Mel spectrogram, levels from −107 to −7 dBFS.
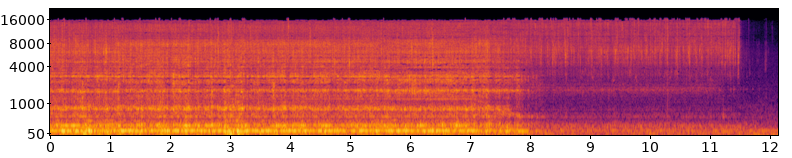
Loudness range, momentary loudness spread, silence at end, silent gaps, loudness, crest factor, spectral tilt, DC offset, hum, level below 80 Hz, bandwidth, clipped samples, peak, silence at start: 11 LU; 12 LU; 0 s; none; -24 LUFS; 18 dB; -3.5 dB/octave; under 0.1%; none; -38 dBFS; 17 kHz; under 0.1%; -6 dBFS; 0 s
